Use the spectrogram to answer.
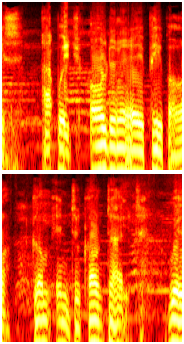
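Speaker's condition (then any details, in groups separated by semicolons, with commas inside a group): Motor neuron disease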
